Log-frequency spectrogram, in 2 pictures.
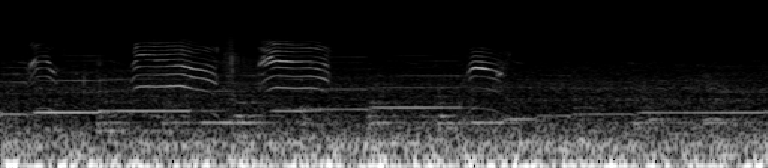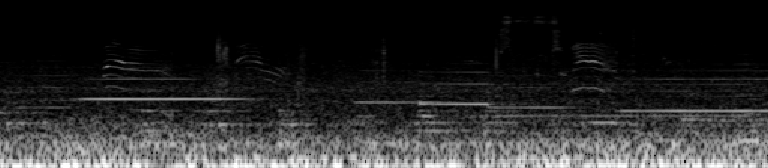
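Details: Several hungry cats and kittens crowd around someone, meowing for food: short bright meows in quick bursts, scattered through the stretch, some higher and thinner like kittens, over a constant low rumble and soft sustained music notes.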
